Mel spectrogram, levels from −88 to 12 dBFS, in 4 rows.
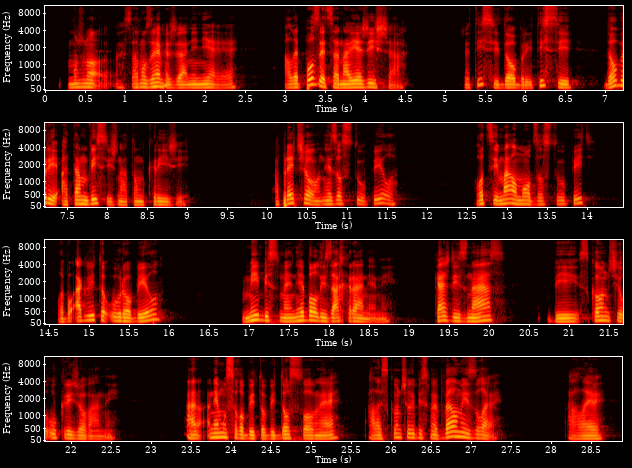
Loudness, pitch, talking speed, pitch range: -31 LUFS, 135 Hz, 125 wpm, 120-155 Hz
